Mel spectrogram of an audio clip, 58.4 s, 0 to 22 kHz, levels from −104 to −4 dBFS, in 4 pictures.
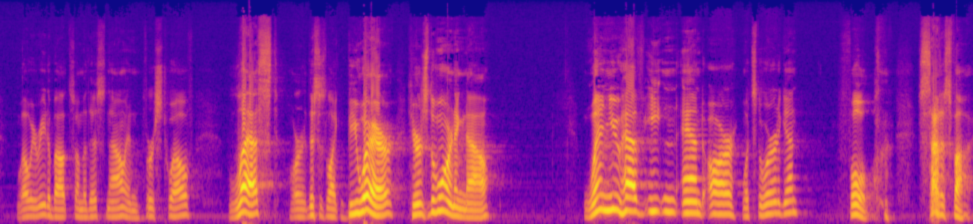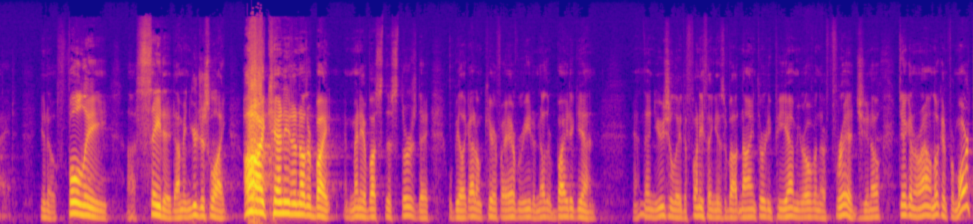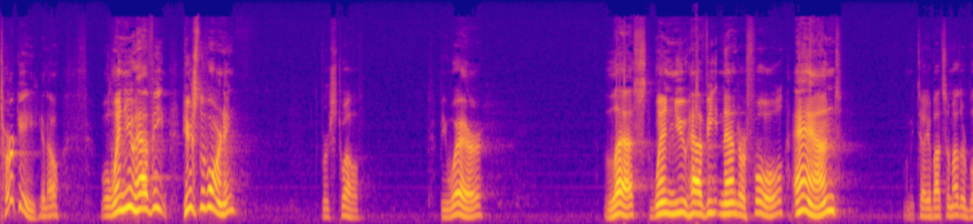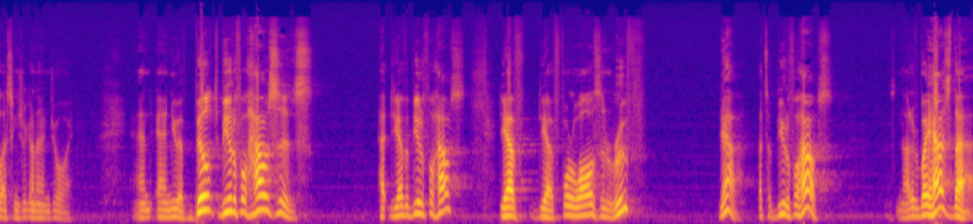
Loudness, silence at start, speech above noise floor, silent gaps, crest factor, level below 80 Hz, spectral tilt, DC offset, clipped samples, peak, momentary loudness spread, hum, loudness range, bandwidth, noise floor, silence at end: -17 LUFS; 0.3 s; 49 dB; none; 18 dB; -60 dBFS; -6 dB/octave; under 0.1%; under 0.1%; 0 dBFS; 20 LU; none; 13 LU; 17 kHz; -66 dBFS; 0 s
